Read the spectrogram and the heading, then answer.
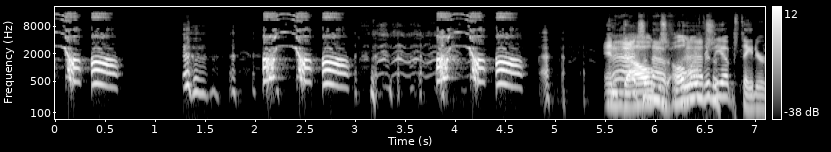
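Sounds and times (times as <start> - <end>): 
rubber chicken squawking: 0.0 - 0.7, 2.1 - 3.0, 3.8 - 4.8
speech: 1.4 - 1.8, 5.5 - 7.0.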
